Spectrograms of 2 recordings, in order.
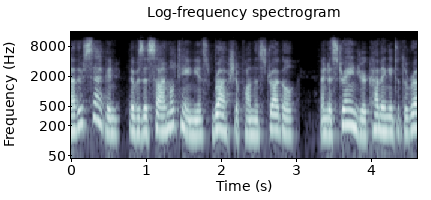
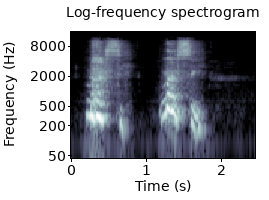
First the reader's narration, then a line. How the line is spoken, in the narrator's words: died down swiftly to a sound like choking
